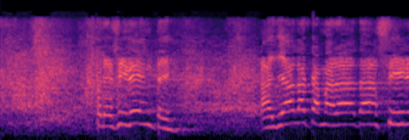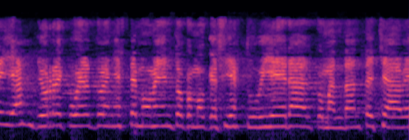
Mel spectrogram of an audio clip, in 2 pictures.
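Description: An elderly woman speaks loudly into a microphone, heard through loudspeakers.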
